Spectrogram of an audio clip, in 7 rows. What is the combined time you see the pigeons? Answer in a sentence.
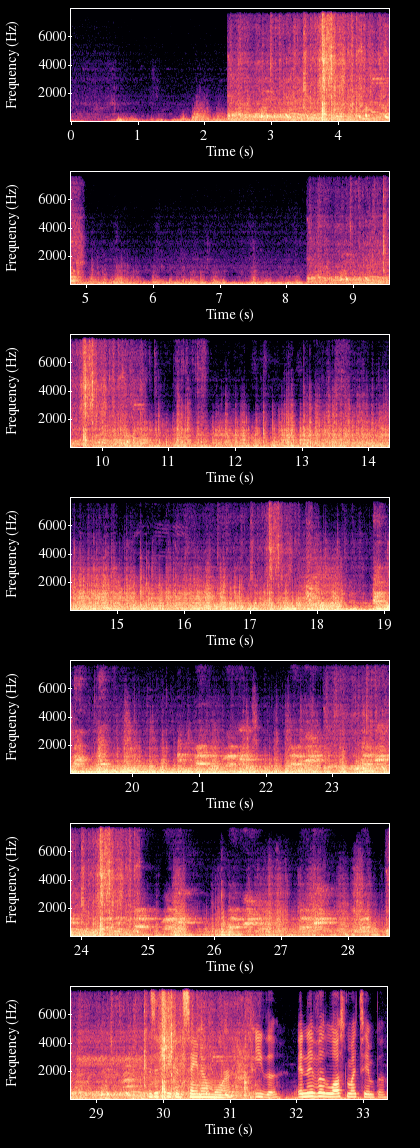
The pigeons can be heard for 12 seconds in total.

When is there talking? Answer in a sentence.
The talking can be heard from 29.8 to 33.3 s.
